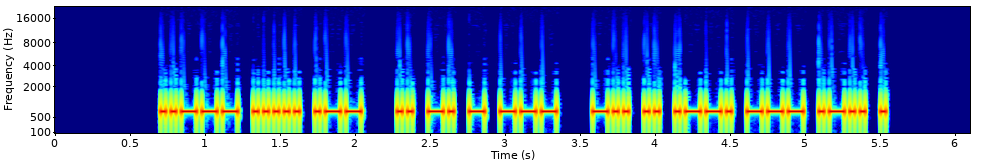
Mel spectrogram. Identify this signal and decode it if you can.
Morse code, heard as a keyed tone, about 36 wpm, 700 Hz. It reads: 25W INTO DIPOLE
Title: Common QSO Phrases Encore 35wpm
